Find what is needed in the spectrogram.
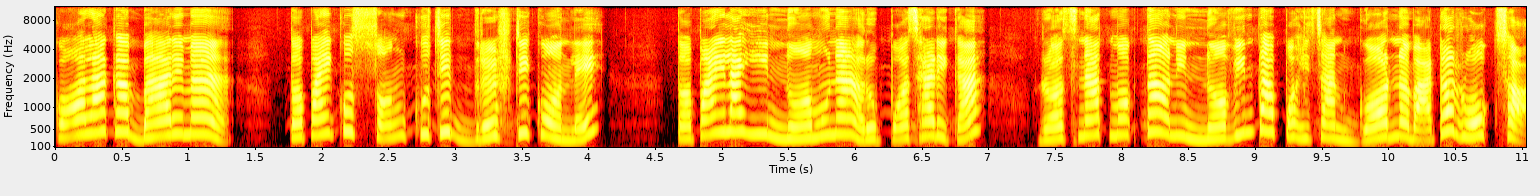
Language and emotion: Nepali, disgusted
